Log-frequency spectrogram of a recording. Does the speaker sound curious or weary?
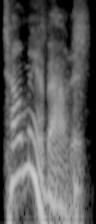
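curious. It sounds curious and eager to hear more. The speaker wants to hear the story. "Ah, sí, cuéntame"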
